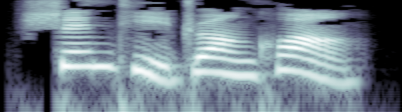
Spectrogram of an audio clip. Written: 状况

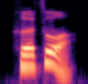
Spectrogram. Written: 合

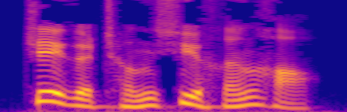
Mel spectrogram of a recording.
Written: 程序

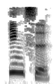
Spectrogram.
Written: 因此

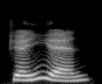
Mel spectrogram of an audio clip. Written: 人员

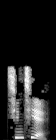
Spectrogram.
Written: 亲切

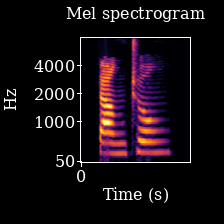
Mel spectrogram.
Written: 当中

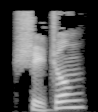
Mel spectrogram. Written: 始终

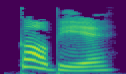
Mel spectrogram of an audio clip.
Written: 告别

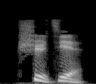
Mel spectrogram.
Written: 事件

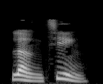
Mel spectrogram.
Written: 冷静

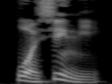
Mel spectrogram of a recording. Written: 信

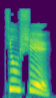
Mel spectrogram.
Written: 就是

